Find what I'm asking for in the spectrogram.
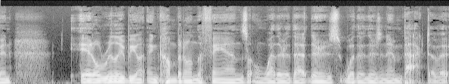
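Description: A man with an American accent at a fairly low pitch, a monotone, flat intonation, and a very fast pace, in a very clean recording with a silent background. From US South, Mississippi. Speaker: football fan podcast panelist. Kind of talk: casual chat. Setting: living room.

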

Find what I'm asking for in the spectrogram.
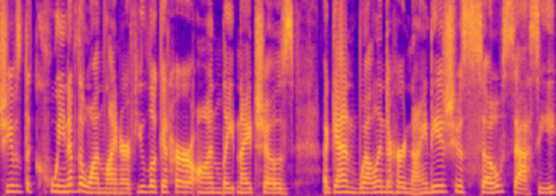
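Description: A woman's fairly high voice, a plain, everyday voice, at a moderate pace with very even loudness and fairly even intonation. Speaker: magazine editor. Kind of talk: casual interview chat.

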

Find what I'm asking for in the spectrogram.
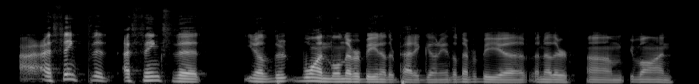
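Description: Talking at a fairly quick pace, a man with a Texan accent keeps a medium pitch and ordinary pitch variation. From Texas, small town north of Dallas. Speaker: geologist and clothing company co-founder. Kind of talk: casual interview chat.

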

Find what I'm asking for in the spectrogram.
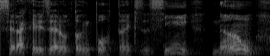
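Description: A man is speaking. The audio is very clean, and the background is silent. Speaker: podcaster. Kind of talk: casual monologue. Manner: halting.

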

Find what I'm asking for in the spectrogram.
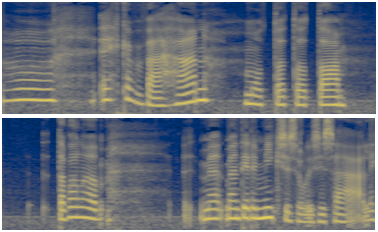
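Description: Very slowly and with long, frequent pauses, a woman with a fairly high pitch speaks using lively intonation. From Central Finland (Keuruu). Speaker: newspaper journalist. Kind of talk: podcast interview.

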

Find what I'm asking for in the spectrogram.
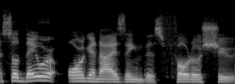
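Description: With a Canadian accent, the speaker has a plain, everyday voice and ordinary pitch variation. The recording is very clean, with a silent background. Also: man, dry, close sound with no echo. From Hong Kong, raised in Toronto. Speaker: basketball writer and author. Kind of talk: casual chat.

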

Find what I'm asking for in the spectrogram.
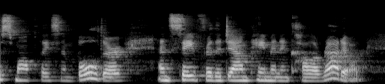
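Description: A woman's plain, everyday voice at a fairly quick pace. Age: 40s. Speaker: caller. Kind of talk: recorded question.

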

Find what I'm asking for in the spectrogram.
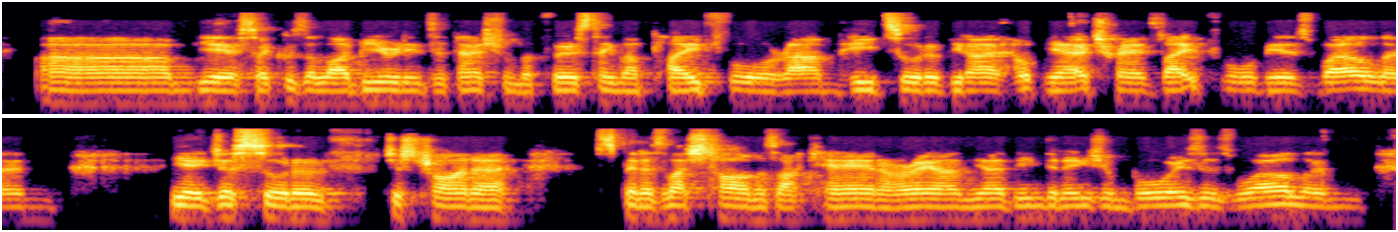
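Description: Fairly low male voice, monotone with flat intonation. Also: moderate pace. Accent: Australian. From Perth, Western Australia. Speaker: retired professional footballer. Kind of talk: interview conversation. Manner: halting, many fillers.

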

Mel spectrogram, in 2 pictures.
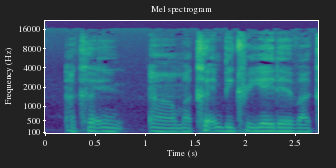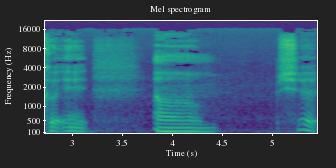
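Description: A man's medium-pitched, monotone, flat and somewhat breathy voice at a very slow pace with long, frequent pauses, very clean recording, silent background. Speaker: podcast guest. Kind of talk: casual chat.

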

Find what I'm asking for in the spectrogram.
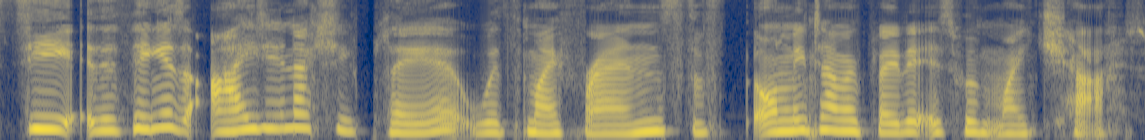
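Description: With an Irish accent, a woman speaks at a fairly high pitch and moderate pace with ordinary pitch variation and hardly any pauses, in a dry, close sound with no echo on a very clean recording with a silent background. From Ireland. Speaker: Twitch streamer. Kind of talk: casual chat. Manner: loud.

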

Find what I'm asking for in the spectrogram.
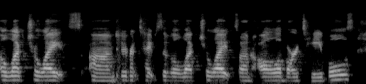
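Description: A woman with an American accent speaks at a fairly quick pace in a medium pitch, her tone bright and sharp. Her intonation is monotone and flat, and the sound is dry and close with no echo. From US South, North Carolina (Charlotte). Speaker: sports nutritionist. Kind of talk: interview. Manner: frequent fillers (um, like).

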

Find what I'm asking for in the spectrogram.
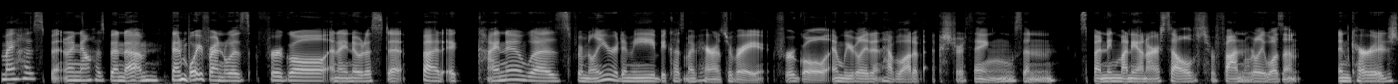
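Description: This woman talks at a fairly quick pace with hardly any pauses, her very deep, low voice carrying vocal fry, a bright, sharp tone and lively intonation. The sound is dry and close with no echo, over a quiet background. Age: 30s. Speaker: freelance writer. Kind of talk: interview testimony.

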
